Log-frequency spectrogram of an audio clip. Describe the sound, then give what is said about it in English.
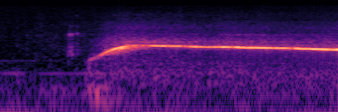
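A cowboy whistles: a single sustained whistle rises quickly in pitch, then holds and slowly falls, loud, heard alone with no talking. “The cowboy whistled.”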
